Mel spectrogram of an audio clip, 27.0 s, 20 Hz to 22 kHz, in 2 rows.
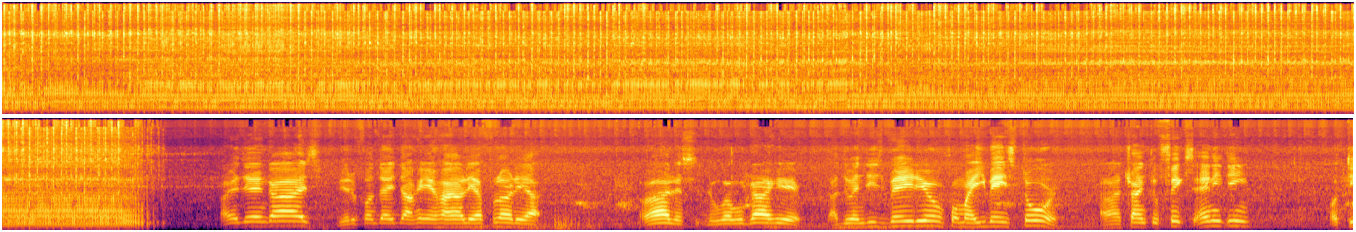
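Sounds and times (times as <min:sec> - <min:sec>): chainsaw running: 0:00.0 - 0:27.0.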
